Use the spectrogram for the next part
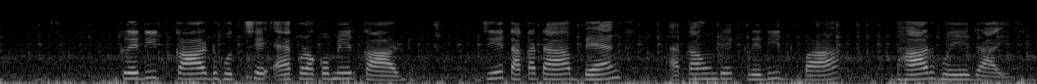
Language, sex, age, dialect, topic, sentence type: Bengali, female, 25-30, Northern/Varendri, banking, statement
